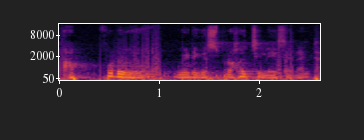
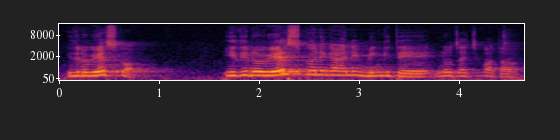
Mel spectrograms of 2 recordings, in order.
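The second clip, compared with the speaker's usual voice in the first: loud, pointed offer; 5 semitones higher, 6 dB louder than usual. Acted. Professor handing mother the tablet.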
